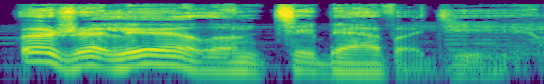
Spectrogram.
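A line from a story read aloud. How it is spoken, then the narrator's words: Sighing. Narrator (Russian): вздохнул Дед Мороз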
